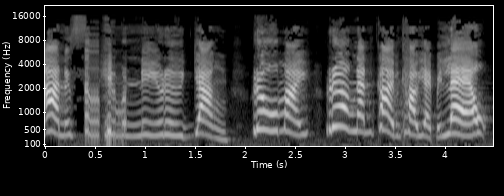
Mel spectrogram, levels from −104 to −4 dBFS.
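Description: From 0.36 s to 0.81 s the speech collapses into robotic sound from repeated short buffers: a stiff, metallic buzz pinned at about 67 Hz that only loosely tracks the syllables. The likely cause is audio arriving too seldom, so playback loops a roughly 15 ms slice, with about half the passage being repeats standing in for skipped material.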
